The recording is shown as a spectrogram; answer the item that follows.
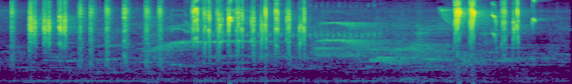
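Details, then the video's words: Bird song recorded for teaching small fighter birds: a long series of rapid, very high, evenly spaced chirps, a brief softer warble, then loud piercing notes. "Masteran paling merdu untuk burung faigter kecil"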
